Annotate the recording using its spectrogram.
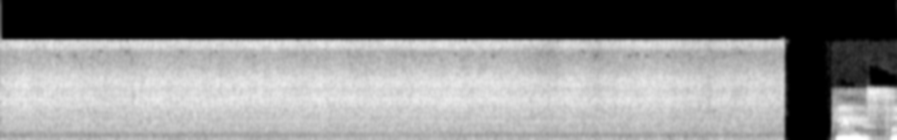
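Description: Copper wire reacting in piranha solution (sulfuric acid and hydrogen peroxide), the solution fizzing and bubbling in a steady hiss, played fast-forward. This is the exothermic reaction dissolving the copper to form copper sulfate. The sound cuts off abruptly near the end.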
